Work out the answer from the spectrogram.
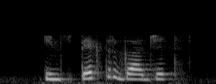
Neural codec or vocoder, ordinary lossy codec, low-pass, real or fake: codec, 24 kHz, 0.9 kbps, DualCodec; AAC, 16 kbps; 7.2 kHz; fake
